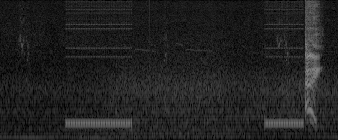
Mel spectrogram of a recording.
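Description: A phone's ringback tone sounds in long, even beeps while a call is dialed.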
